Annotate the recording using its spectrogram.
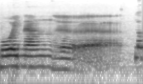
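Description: A voice speaking. The last sound is drawn out for about a second and then cuts off suddenly.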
